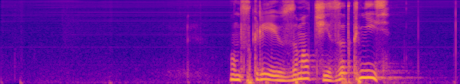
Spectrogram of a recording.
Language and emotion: Russian, angry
